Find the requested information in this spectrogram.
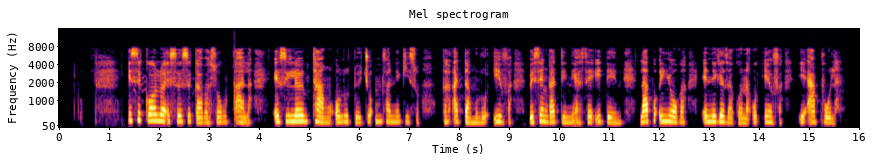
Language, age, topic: North Ndebele, 36-49, education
